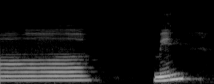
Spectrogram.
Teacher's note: نون ساکن کے بعد حمزہ آ رہی ہے، یہاں پہ اظہار ہوگا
